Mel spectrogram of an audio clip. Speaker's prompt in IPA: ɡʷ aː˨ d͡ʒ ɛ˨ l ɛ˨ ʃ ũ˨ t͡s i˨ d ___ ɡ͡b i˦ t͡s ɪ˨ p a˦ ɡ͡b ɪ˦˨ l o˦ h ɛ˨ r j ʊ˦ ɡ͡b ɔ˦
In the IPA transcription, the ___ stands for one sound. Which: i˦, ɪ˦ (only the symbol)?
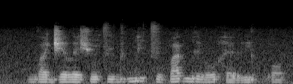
ɪ˦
